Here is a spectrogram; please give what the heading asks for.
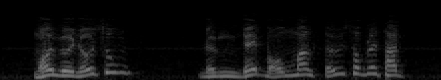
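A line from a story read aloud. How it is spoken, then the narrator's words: Panicked loud shout. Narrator (Vietnamese): Y trong lúc hoảng sợ quát lớn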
